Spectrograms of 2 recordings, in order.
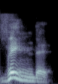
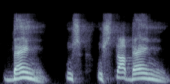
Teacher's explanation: prima della n velare la e è sempre aperta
